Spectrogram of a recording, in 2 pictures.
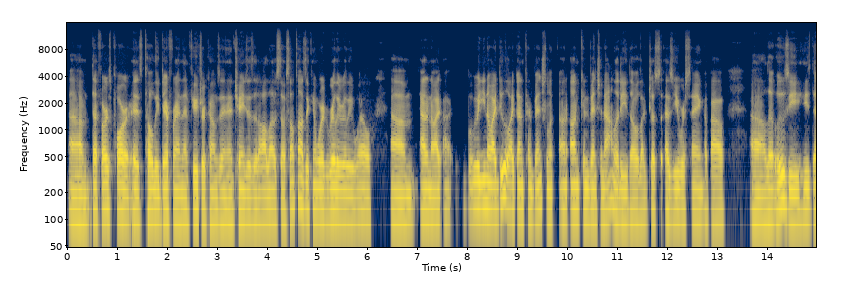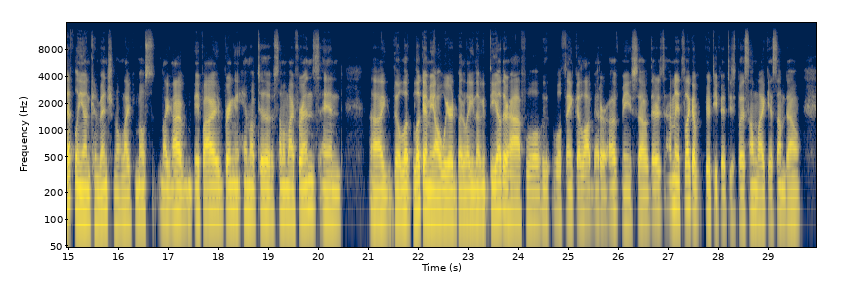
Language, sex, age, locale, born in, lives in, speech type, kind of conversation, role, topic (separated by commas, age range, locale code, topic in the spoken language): English, male, 25-29, en-US, United States, United States, conversation, unstructured, none, Which song did you have on repeat all week, and what about it hooked you?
